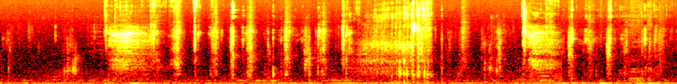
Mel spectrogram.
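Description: Close-miked eating: three slurping sips of hot beef-bone broth from a ladle, each lasting under a second, with chewing and small wet mouth clicks in between.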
